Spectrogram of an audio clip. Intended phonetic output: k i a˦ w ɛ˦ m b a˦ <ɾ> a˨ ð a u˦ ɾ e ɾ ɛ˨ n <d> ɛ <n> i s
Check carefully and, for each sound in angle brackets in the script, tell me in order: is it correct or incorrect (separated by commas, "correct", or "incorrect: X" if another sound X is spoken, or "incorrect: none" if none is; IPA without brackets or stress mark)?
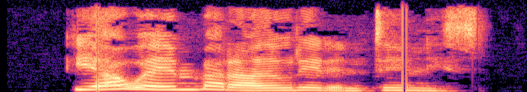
correct, incorrect: t, correct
